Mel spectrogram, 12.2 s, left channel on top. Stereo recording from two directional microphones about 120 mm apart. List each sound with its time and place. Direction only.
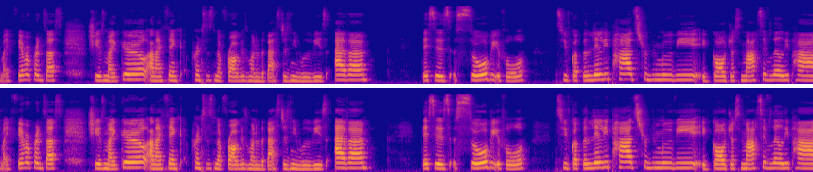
0.0 s speech: 25° right (ahead or behind)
